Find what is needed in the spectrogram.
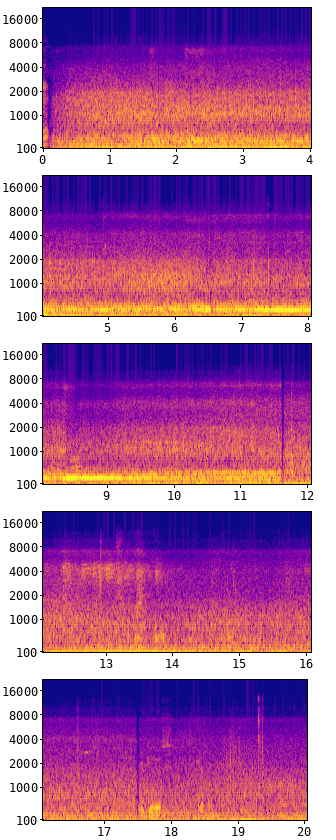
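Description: Steady rush of wind over the camera microphone of a moving rider, with road traffic around: a droning tone sinks slightly over several seconds and stops about halfway, then a lower hum follows.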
